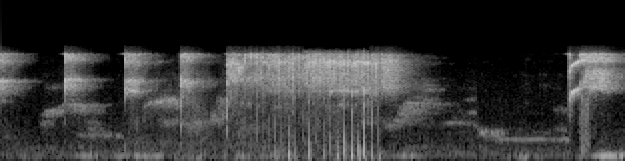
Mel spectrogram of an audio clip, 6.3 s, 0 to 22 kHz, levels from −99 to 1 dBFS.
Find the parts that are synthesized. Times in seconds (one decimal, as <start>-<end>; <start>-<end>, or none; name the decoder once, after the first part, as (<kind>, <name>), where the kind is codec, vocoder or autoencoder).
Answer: 1.3-3.6 (codec, HILCodec)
